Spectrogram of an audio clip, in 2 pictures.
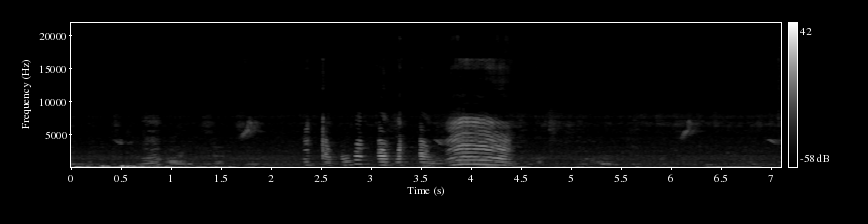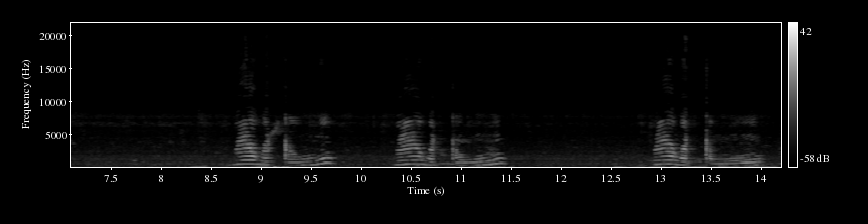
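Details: Talking rose-ringed parakeet kept in Vehari, Punjab, Pakistan: bursts of speech-like chatter with sweeping, bending tones and a few shrill rising notes, in three main spells separated by pauses, over a low rumbling background hum.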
